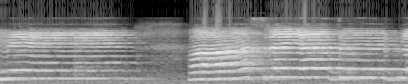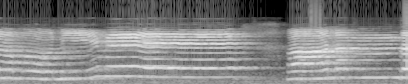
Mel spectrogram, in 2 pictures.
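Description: A woman singing a Telugu Christian hymn solo, with no accompaniment heard, in long held notes. She breaks off twice for breath, just before two seconds in and again near seven seconds.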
